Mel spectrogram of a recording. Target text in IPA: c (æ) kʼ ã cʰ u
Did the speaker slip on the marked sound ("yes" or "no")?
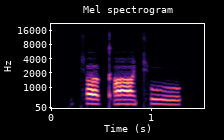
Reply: yes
